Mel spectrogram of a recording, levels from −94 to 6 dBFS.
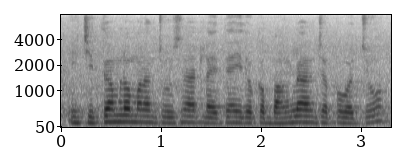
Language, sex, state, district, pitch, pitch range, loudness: Telugu, male, Telangana, Hyderabad, 155 Hz, 145-165 Hz, -18 LUFS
